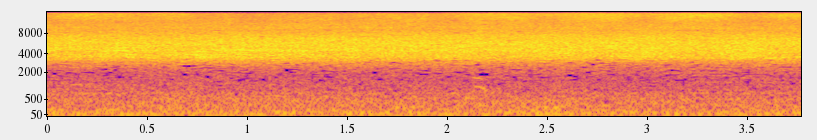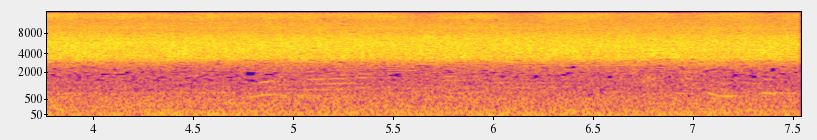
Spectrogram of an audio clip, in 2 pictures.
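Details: A constant wall of high, hissing buzz from cicadas calling on a schoolyard in high summer. It never lets up, the intensity stays level throughout, and a soft low murmur sits beneath it.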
